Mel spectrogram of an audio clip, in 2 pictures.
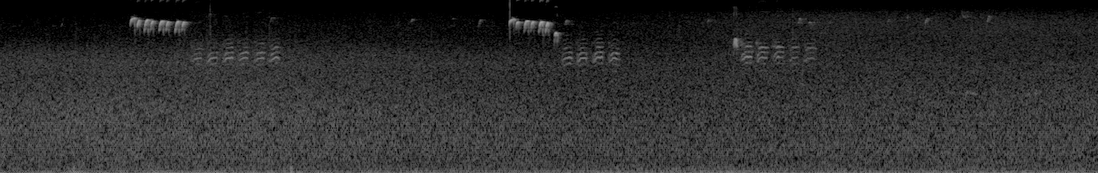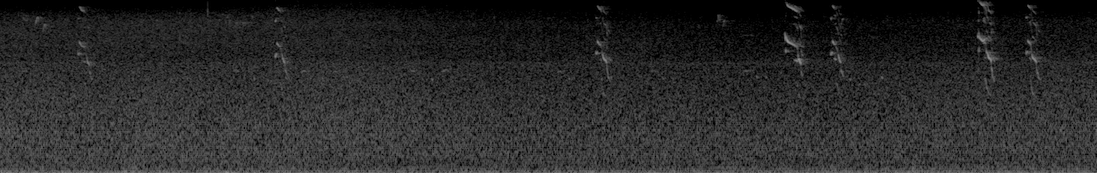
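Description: Wild birds calling outdoors over a steady wind hiss: a few short, high, clear calls in the first ten seconds, then fainter scattered chirps later on.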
